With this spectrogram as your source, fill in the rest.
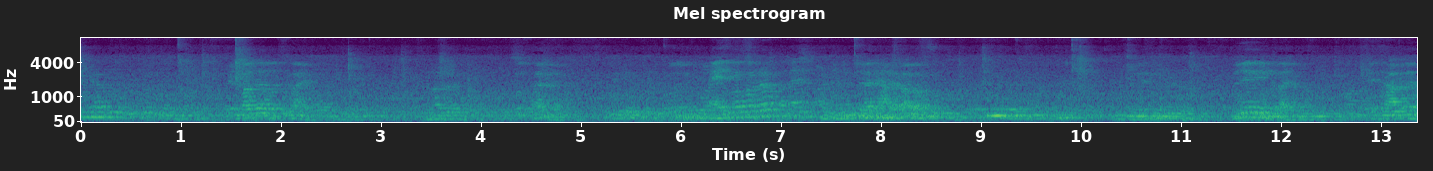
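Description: A young man speaks calmly in a room with a slight echo.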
